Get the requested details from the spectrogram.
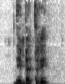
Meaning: first-person singular future of débattre
- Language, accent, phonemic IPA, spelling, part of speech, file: French, Canada, /de.ba.tʁe/, débattrai, verb, LL-Q150 (fra)-débattrai.wav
